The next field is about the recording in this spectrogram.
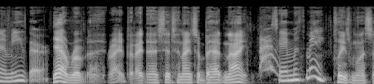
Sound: stammers

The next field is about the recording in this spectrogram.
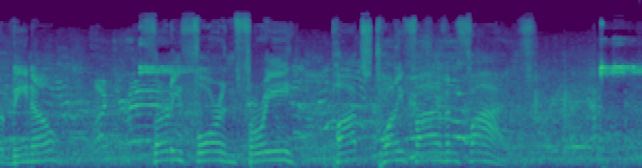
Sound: whistle

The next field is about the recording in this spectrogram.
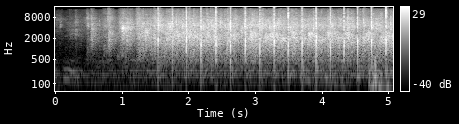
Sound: audience applauds

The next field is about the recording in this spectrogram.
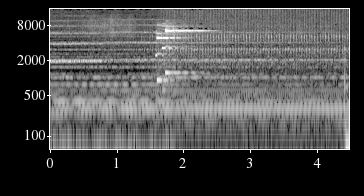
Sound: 64-bit coin sound; projector whirring

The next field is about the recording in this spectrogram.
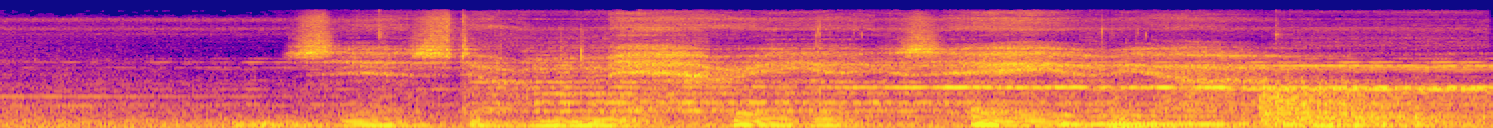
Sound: in deep, demonic voice

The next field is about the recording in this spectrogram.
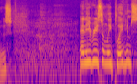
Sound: audience laughs

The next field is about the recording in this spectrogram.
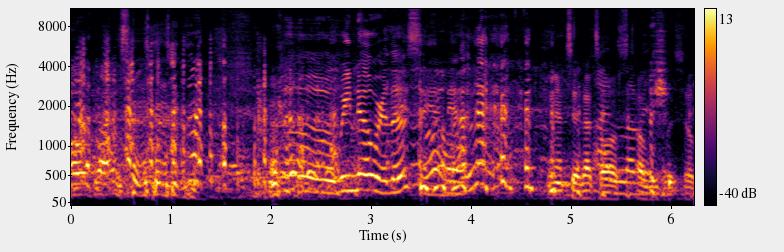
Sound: board laughing

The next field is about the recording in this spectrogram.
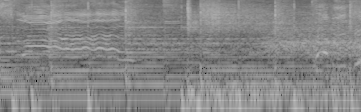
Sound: cheers and applause

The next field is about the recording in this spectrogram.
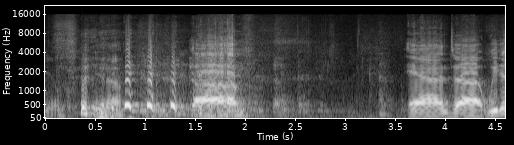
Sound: laughter

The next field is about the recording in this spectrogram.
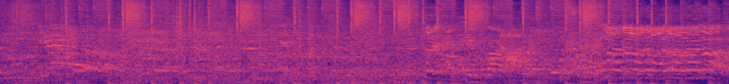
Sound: people chattering; upbeat music

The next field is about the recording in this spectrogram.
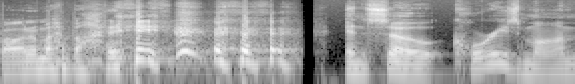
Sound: chuckles

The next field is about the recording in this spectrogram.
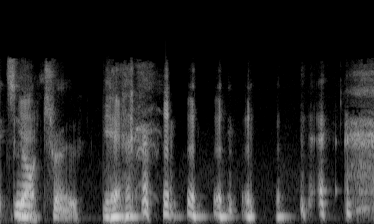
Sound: laughs

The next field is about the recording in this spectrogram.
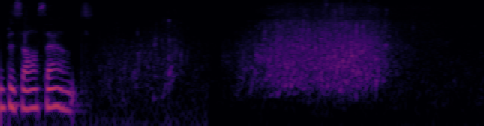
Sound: splashing water

